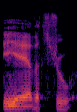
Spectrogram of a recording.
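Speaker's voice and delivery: slow, drawn-out agreement at ordinary pitch; wrong character's voice. Acted. Reader answers in the wrong character's voice, slow and unraised. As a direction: agree slowly, pitch kept down. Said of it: "Whose voice is that?".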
